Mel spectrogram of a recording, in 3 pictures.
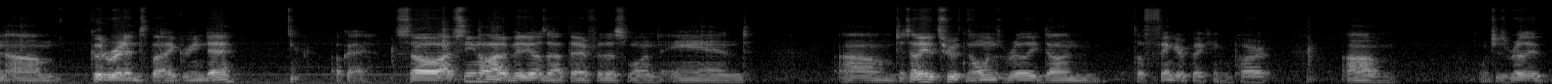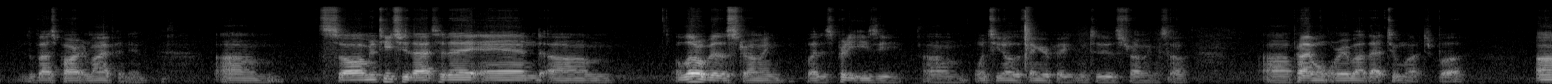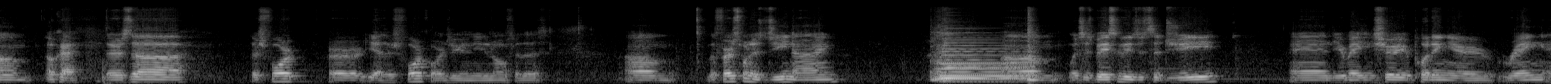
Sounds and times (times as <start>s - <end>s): Speech: 0.0s - 2.4s, 3.3s - 7.6s, 8.4s - 12.8s, 13.4s - 14.0s, 14.8s - 17.1s, 17.7s - 27.4s, 28.1s - 30.2s, 30.9s - 36.6s, 37.3s - 39.5s, 41.1s - 43.3s, 43.9s - 46.5s.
